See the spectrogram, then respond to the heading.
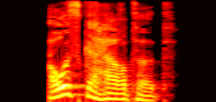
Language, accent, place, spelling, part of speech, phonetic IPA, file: German, Germany, Berlin, ausgehärtet, verb, [ˈaʊ̯sɡəˌhɛʁtət], De-ausgehärtet.ogg
- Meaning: past participle of aushärten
